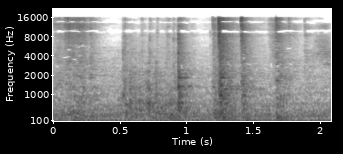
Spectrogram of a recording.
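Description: Metal door latch and wire panels of a wire rabbit cage clicking and rattling as the cage door is unlatched and opened: a few sharp clicks, the loudest about a second and a quarter in.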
